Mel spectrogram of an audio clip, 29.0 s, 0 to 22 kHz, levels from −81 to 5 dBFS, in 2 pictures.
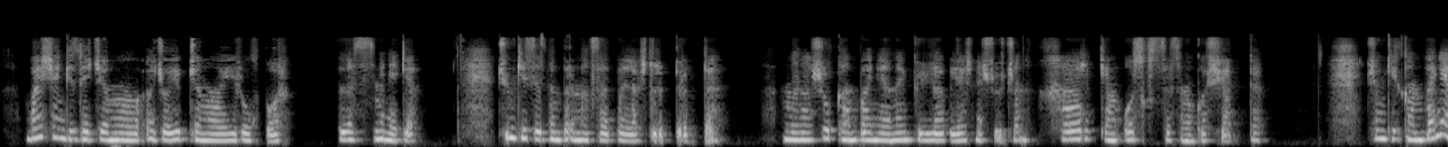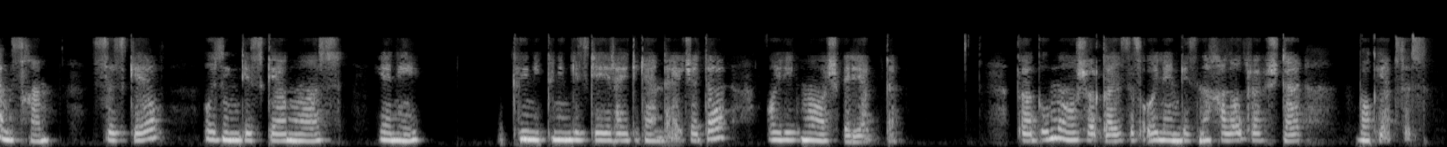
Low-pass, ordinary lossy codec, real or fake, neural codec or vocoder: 14.4 kHz; AAC, 24 kbps; fake; codec, 32 kHz, 1.9 kbps, SNAC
